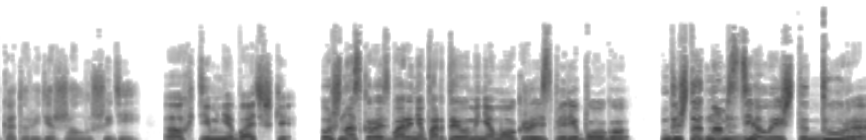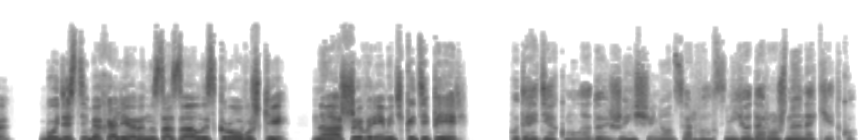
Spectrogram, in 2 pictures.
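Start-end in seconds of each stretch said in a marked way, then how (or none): 1.6-13.3 high, loud mocking lad; jeering young robber. A narrator's reading. Pockmarked lad holding horses mocks the lady, jeering. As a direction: taunt her with feigned fright in a raised voice. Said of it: "Не мог успокоиться рябой, встрёпанный парень".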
